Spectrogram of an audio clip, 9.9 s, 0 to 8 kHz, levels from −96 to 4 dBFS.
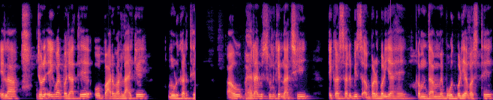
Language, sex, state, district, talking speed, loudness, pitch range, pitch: Chhattisgarhi, male, Chhattisgarh, Rajnandgaon, 180 wpm, -18 LUFS, 130-145 Hz, 135 Hz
